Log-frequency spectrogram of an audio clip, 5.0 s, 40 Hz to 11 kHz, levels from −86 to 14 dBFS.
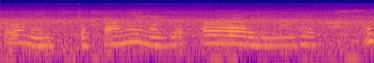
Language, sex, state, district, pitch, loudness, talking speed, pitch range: Hindi, female, Madhya Pradesh, Umaria, 225 Hz, -17 LUFS, 70 wpm, 200-235 Hz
